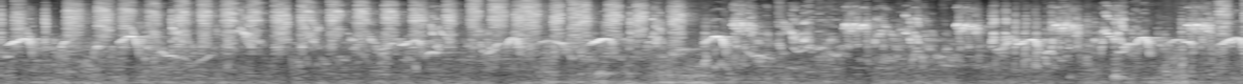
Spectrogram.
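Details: Several budgerigars from breeding pairs chirp in a lively chorus, rapid buzzy warbles stacked on repeated little arched whistles, the chatter running almost without pause for eight seconds.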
